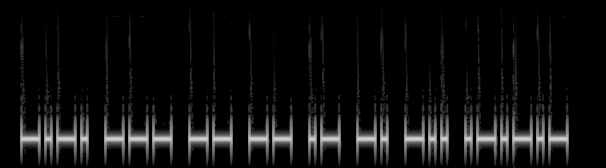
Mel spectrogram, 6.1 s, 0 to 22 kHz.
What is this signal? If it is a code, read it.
Morse code, heard as a keyed tone, about 20 wpm, 700 Hz. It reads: COMMAND.
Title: Sentences from Top 1600 Words 20wpm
